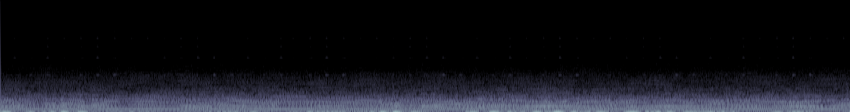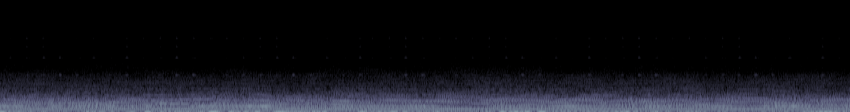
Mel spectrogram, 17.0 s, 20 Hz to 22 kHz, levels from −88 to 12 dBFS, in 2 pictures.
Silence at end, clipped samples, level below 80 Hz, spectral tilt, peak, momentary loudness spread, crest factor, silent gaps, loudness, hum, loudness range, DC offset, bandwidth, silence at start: 0 s; under 0.1%; -48 dBFS; -11.5 dB/octave; -20 dBFS; 2 LU; 14 dB; none; -42 LUFS; 50 Hz at -45 dBFS; 1 LU; 0.5%; 3.1 kHz; 0 s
